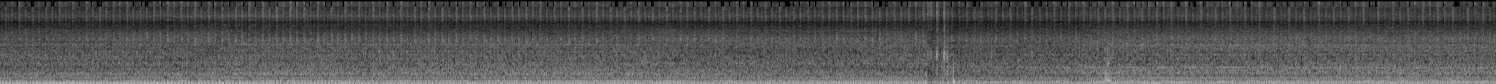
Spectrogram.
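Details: 2003 Honda S2000 after an AP2 retainer swap and multiple valve adjustments, idling steadily with a light, fast ticking from the top end; valvetrain tick, cause unclear.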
